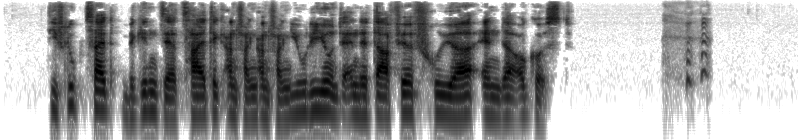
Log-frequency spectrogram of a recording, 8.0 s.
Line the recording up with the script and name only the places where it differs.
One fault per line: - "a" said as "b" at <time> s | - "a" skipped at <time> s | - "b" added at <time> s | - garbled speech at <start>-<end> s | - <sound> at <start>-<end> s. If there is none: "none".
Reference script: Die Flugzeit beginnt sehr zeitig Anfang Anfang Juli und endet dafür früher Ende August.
- laugh at 6.6-7.1 s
